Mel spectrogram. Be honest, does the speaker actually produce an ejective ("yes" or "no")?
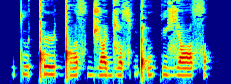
yes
